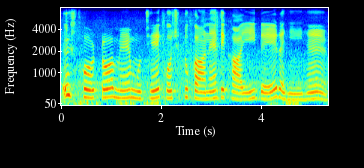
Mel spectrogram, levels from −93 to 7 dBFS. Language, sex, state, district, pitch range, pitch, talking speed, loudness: Hindi, female, Madhya Pradesh, Katni, 200-240 Hz, 225 Hz, 110 wpm, -18 LUFS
